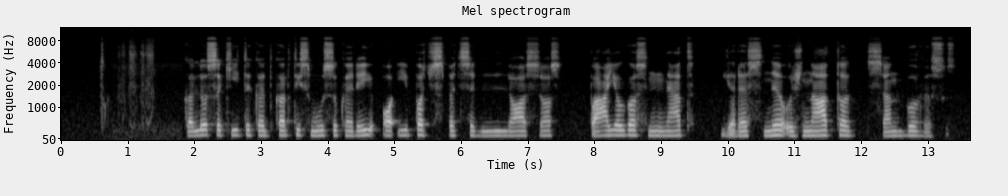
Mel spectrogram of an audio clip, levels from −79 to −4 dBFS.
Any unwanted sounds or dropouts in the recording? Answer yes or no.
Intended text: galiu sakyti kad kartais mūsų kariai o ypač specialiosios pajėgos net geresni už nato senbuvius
yes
